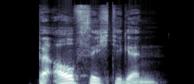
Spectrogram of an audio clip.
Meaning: to supervise
- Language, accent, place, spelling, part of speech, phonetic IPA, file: German, Germany, Berlin, beaufsichtigen, verb, [bəˈʔaʊ̯fˌzɪçtɪɡn̩], De-beaufsichtigen.ogg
